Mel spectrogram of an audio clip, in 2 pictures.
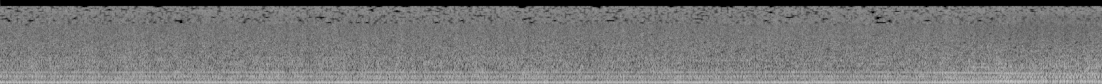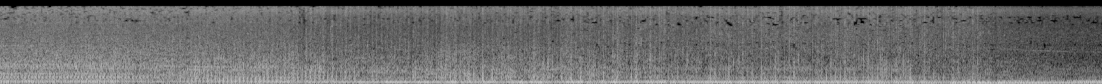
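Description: Water rushes and splashes behind a speeding boat.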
